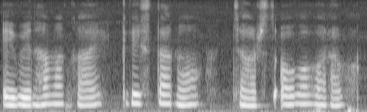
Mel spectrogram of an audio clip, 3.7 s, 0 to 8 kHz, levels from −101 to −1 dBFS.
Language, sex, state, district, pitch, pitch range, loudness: Chakma, female, Tripura, Unakoti, 215 Hz, 200-235 Hz, -14 LUFS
